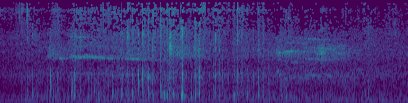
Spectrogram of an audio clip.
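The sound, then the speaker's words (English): Wild horses in Kaapsehoop clip-clop steadily, their hooves making a quick irregular clatter, while a drawn-out whinny rises faintly in the background. “The thing about Kaapsehoop, apart from the rocks that people say have magic qualities, are the wild horses.”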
